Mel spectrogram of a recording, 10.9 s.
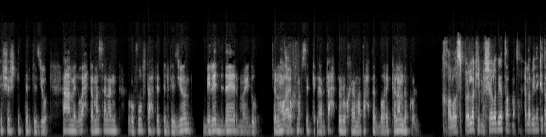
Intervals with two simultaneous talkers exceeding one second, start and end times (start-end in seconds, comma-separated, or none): none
